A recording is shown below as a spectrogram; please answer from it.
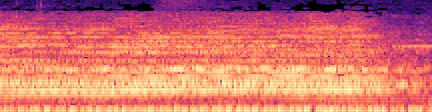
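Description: Norfolk Southern freight locomotive's air horn sounding one long, steady chord of several tones from down the line, cutting off just before the end, over a low rumble.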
